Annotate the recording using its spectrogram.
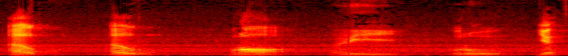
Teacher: Getaran apabila dia dibaca tebal, getarannya hanya satu atau dua getaran saja.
